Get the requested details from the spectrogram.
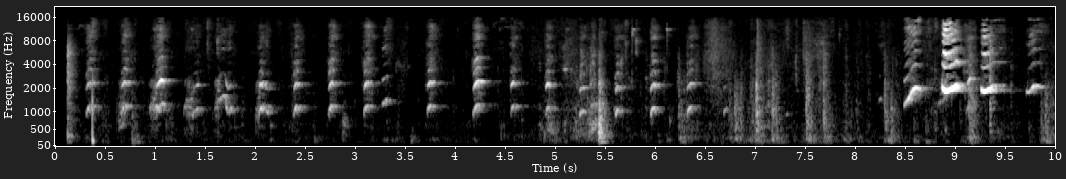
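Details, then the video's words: Young English Springer Spaniel puppies taking their first steps, giving a steady run of short, high squeaky whimpers about every half second, with a louder, sharper squeal near the end. "Springer Spaniel puppies taking their first steps"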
